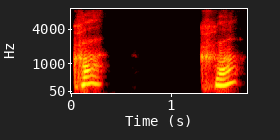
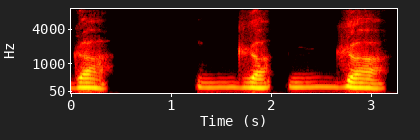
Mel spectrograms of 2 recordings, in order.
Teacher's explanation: you can hear voice before the touch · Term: voiced consonants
